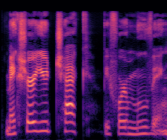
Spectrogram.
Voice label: Female Check Before Moving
